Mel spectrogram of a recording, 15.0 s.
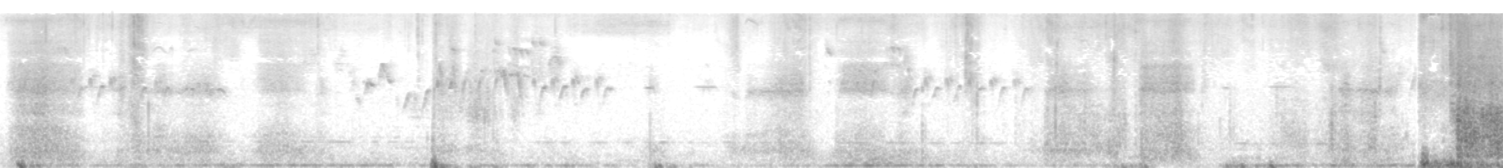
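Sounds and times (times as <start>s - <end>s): bird high chirps: 3.2s - 7.4s.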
